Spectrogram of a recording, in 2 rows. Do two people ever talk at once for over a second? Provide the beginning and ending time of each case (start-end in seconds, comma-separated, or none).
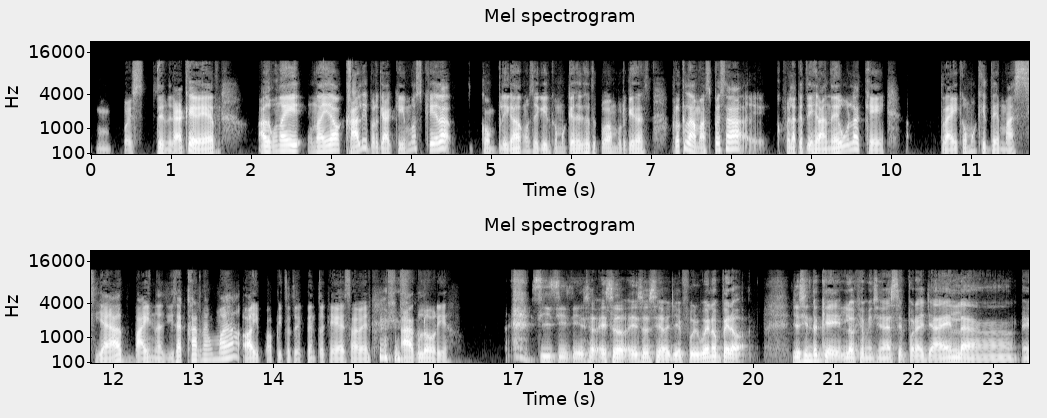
none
